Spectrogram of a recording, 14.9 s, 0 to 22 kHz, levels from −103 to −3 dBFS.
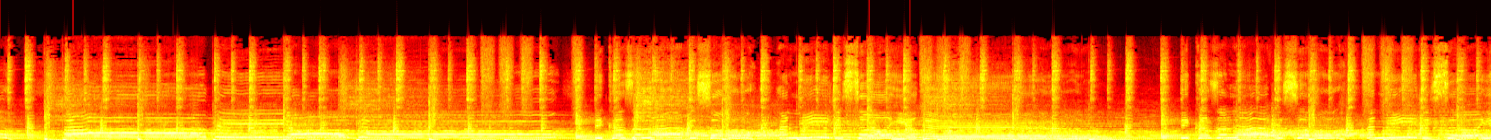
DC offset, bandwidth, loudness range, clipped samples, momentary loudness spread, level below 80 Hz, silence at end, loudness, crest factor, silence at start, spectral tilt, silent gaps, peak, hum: under 0.1%; 17 kHz; 2 LU; under 0.1%; 5 LU; -22 dBFS; 0 s; -11 LUFS; 10 dB; 0 s; -4 dB/octave; none; 0 dBFS; none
